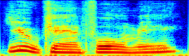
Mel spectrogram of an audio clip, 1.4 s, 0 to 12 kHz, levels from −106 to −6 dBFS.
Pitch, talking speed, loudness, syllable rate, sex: 165 Hz, 170 wpm, -15 LUFS, 3.0 syllables/s, male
